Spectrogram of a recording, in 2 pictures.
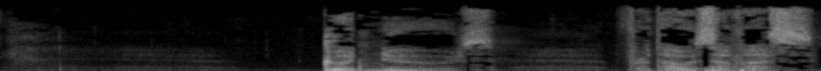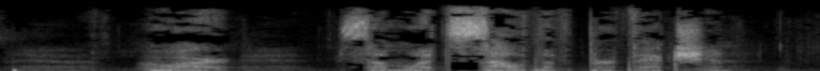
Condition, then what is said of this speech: Vocal cord paralysis. Well, as you can tell, I still don't have my voice back.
